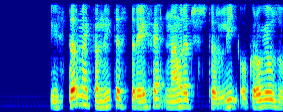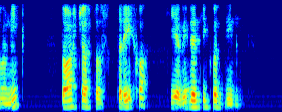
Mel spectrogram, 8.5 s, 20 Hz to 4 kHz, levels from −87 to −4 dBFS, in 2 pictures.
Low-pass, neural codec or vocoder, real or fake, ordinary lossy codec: 3.6 kHz; none; real; none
